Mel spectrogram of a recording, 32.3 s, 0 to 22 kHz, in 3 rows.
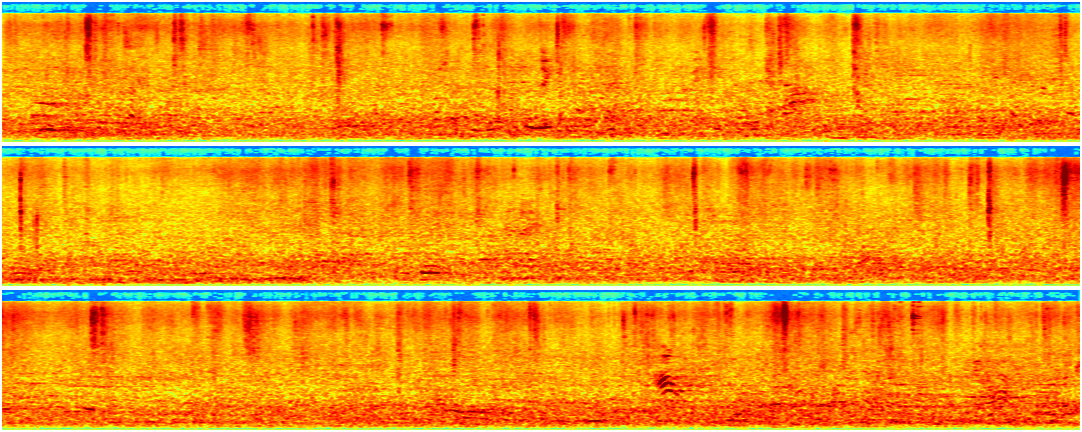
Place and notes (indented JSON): {
  "title": "Catedral de Barcelona, Barcelona, Spain - Walking inside Barcelona's gothic cathedral",
  "date": "2014-12-07 17:47:00",
  "description": "Walking around in a crowd of visitors to the cathedral. The most interesting sounds are the footsteps.\nZoom H4n",
  "latitude": "41.38",
  "longitude": "2.18",
  "altitude": "33",
  "timezone": "Europe/Madrid"
}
